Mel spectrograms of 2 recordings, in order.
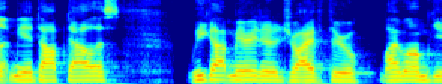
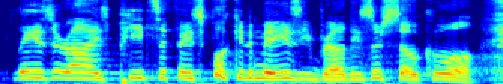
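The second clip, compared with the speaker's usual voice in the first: high excited gushing friend, much higher; 9 semitones higher than usual. Retold or imitated. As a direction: gush like a hyped-up buddy. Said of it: "He's like".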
